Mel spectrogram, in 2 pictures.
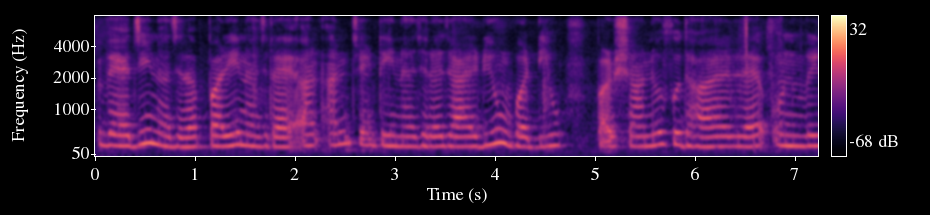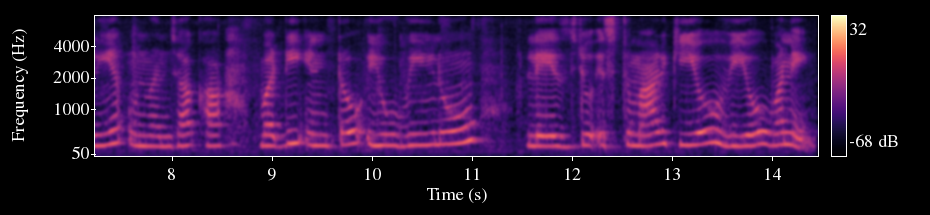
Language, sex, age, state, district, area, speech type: Sindhi, female, 18-30, Madhya Pradesh, Katni, urban, read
